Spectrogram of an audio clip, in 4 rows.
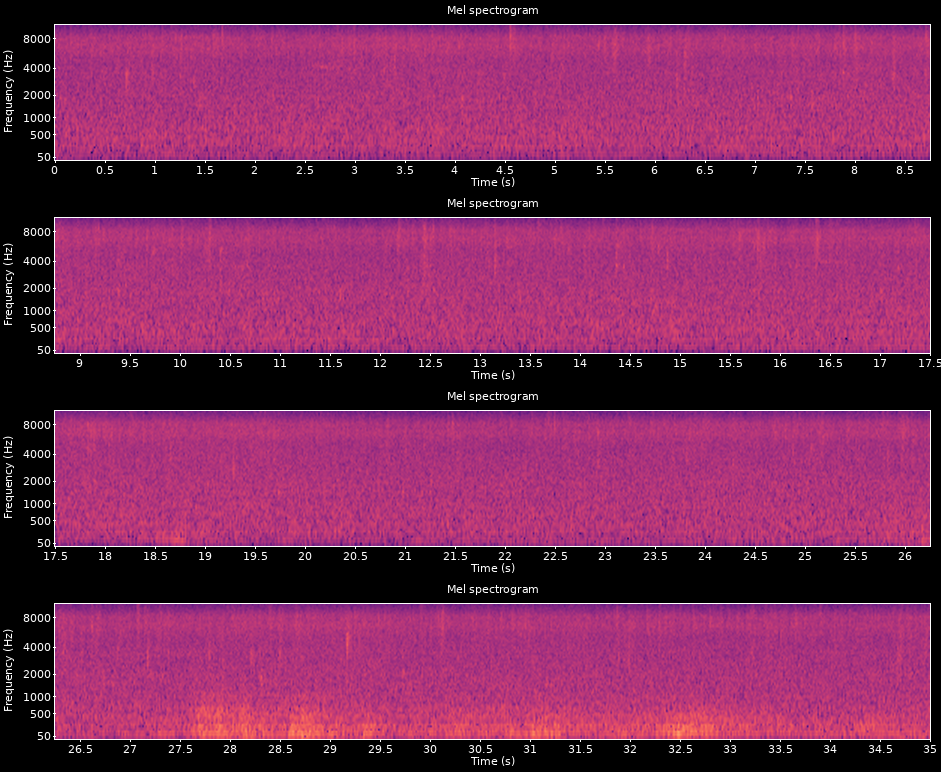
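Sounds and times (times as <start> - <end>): rain shower hissing: 26.1 - 35.0.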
